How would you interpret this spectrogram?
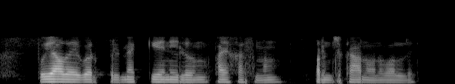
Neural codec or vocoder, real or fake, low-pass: none; real; 3.6 kHz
